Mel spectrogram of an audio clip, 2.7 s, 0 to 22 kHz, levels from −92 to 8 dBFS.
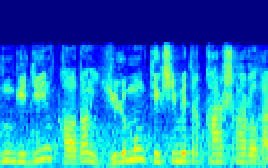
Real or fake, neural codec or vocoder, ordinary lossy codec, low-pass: real; none; none; 7.2 kHz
